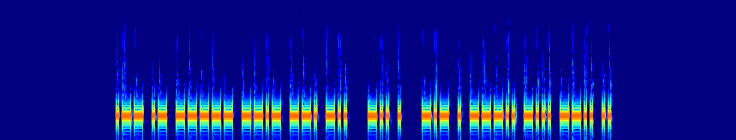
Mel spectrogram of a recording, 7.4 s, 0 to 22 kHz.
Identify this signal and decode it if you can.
Morse code, heard as a keyed tone, about 37 wpm, 700 Hz. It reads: WA0QGD DE KE8BZI
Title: USA Callsign DE Callsign 40wpm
